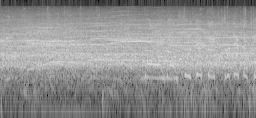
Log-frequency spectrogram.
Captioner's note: crowd cheering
